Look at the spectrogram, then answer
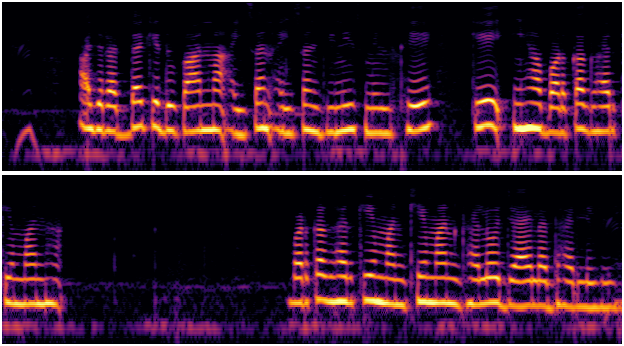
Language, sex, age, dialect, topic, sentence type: Chhattisgarhi, female, 31-35, Western/Budati/Khatahi, agriculture, statement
